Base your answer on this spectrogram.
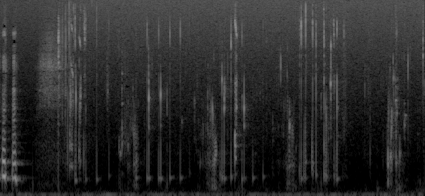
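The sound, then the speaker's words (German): A person takes a sip of a drink, with soft wet gulping and swallowing and small mouth clicks, fairly faint and uneven. “Ich muss mal wieder einen Schluck trinken, es ist gerade einfach zu warm, es tut mir leid.”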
